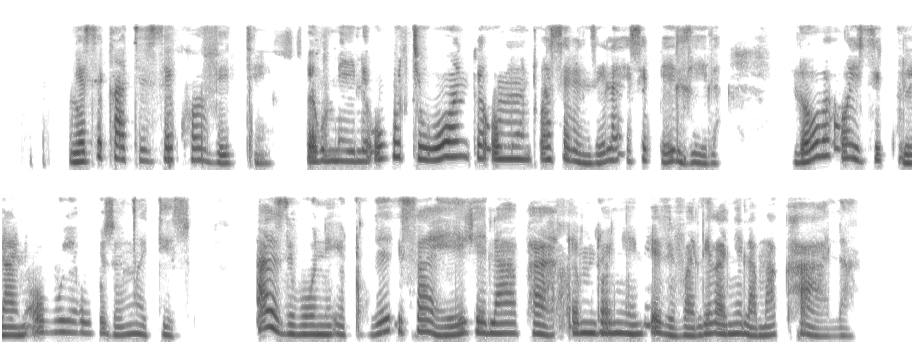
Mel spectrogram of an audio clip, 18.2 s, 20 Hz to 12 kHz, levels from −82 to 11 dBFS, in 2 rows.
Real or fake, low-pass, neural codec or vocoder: real; 7.2 kHz; none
